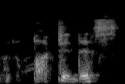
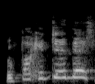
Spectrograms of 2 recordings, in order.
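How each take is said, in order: First: Said in the usual way. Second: High, loud enraged yell; mock rage, shouted high and loud; furious shout. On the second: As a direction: demand it at the top of your voice. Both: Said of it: "Just freaking out".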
